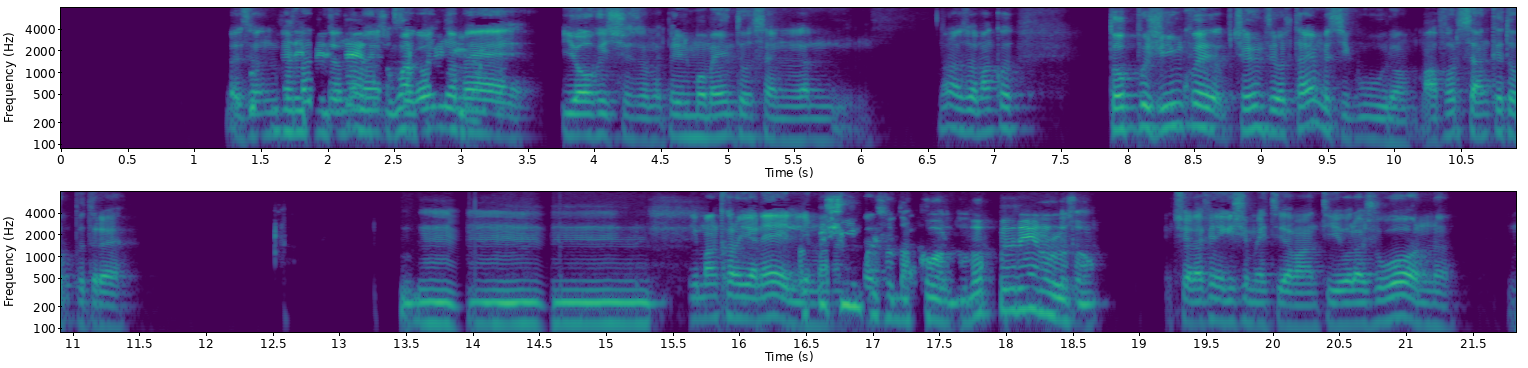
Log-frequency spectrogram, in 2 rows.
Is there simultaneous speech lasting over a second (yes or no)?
yes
